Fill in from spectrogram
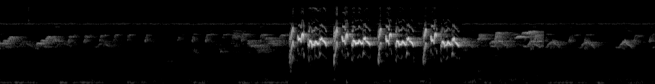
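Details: Sooty-headed bulbul in lively song as a flock-calling lure. Soft chattering gives way to a loud, fast burst of bubbly, rapid chirps lasting nearly two seconds, then quieter warbling twitters.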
